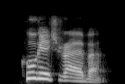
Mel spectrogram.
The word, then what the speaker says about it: Kugelschreiber: My favorite word in German, and I hope I say it right, Kugelschreiber. – Kugelschreiber.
